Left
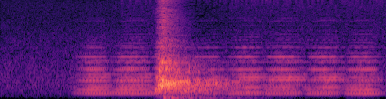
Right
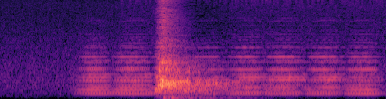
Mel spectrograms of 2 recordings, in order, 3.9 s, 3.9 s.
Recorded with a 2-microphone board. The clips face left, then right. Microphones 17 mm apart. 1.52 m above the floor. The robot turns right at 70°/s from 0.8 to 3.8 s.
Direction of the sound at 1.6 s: 40° right (ahead or behind).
